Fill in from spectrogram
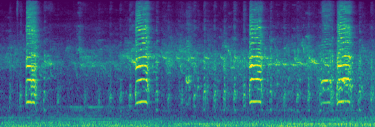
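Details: Frightened, sleepy chickens waiting to be loaded on board give harsh, harmonic squawks in short bursts every two seconds or so, over a steady background murmur of many birds and low rumbling noise.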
